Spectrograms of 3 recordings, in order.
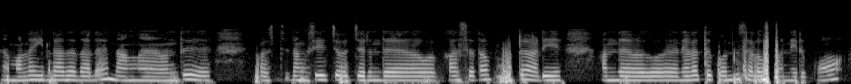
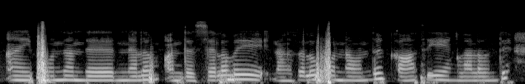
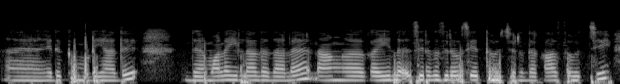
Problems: background sounds at intervals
